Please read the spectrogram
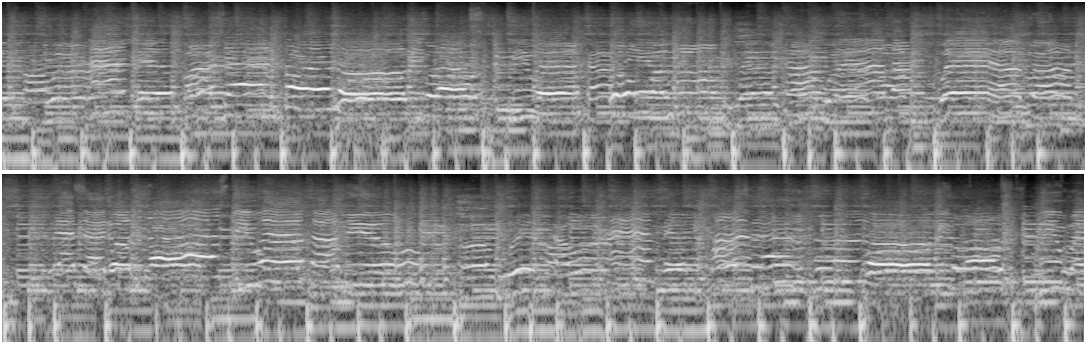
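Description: Live gospel praise-and-worship music: several women singing together into microphones over a band with a drum kit keeping a steady beat.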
